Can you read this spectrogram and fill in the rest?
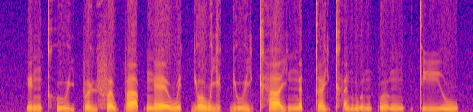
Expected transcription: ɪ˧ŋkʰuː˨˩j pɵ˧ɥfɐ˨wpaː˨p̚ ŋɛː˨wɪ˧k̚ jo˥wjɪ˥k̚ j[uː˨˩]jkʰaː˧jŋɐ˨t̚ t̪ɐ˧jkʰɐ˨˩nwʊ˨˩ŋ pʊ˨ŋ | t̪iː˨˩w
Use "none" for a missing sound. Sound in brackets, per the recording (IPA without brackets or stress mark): uː˨˥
